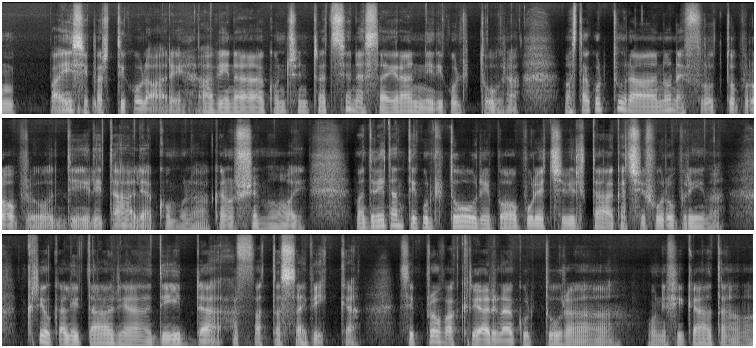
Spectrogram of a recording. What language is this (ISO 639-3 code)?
scn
